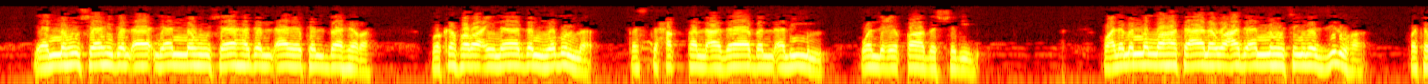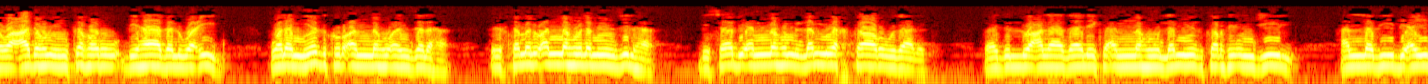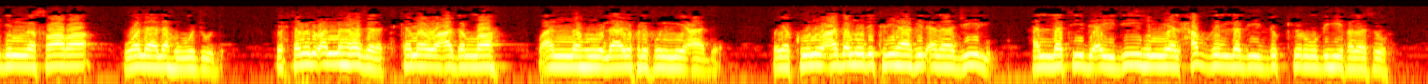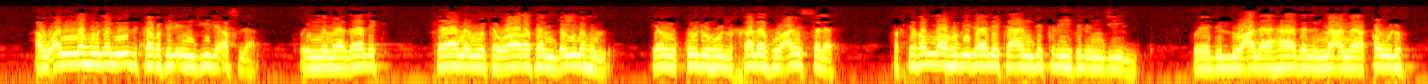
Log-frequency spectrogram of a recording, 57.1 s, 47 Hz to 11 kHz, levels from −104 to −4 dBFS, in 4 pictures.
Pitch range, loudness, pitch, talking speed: 145-160 Hz, -15 LUFS, 150 Hz, 110 wpm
